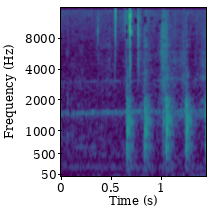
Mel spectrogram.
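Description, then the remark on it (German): A quick series of five sharp knocks on a door in New York, evenly spaced and fairly loud, with a faint steady hum in the background. “Warte, warte mal, klopft gerade an der Tür.”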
